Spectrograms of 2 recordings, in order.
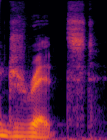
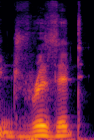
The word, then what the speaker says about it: Drizzt: is very true there is many ways to pronounce the name of the one and only Drizzt Do'Urden I say Drizzt is how I say it that's how I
